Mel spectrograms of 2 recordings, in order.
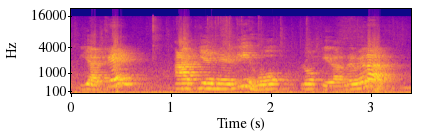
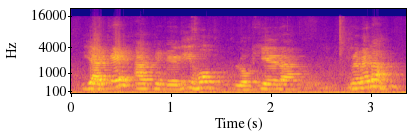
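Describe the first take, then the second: Both takes have the same delivery.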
